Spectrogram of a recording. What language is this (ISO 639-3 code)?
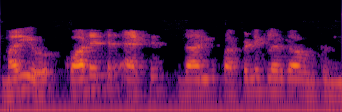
tel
